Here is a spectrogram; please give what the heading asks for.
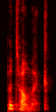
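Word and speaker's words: Potomac: the army of Northern Virginia um it is pronounced pomac thank you you're welcome if it was Canadian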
